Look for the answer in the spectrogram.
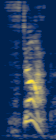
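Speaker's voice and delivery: put-on high, piercing child's yell; loud high-pitched shout of protest. A narrator's reading. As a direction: yell it suddenly at full voice. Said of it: "yelled very loudly".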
